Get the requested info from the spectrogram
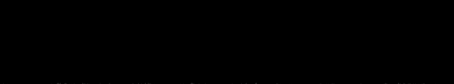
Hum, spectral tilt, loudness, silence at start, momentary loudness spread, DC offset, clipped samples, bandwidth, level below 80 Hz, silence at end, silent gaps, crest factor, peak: none; -0.5 dB/octave; -66 LUFS; 0 s; 0 LU; under 0.1%; under 0.1%; 16.5 kHz; -84 dBFS; 0 s; none; 14 dB; -54 dBFS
